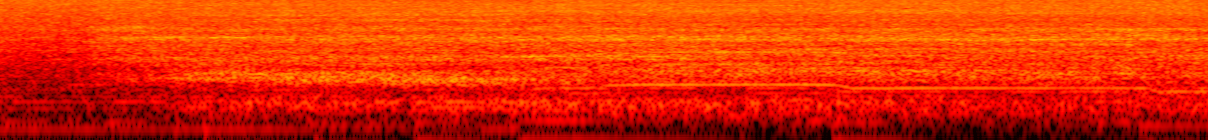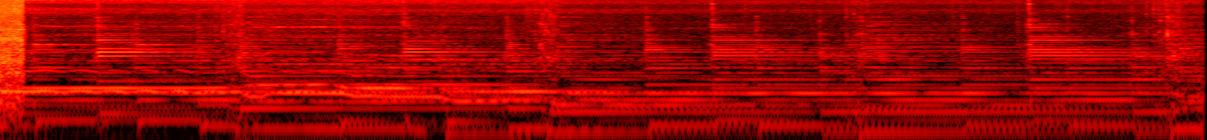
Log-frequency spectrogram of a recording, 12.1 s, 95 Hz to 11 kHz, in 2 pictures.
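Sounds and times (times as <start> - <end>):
soft background music: 0.0 - 12.0.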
